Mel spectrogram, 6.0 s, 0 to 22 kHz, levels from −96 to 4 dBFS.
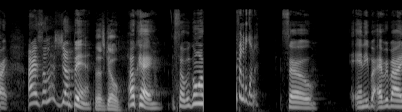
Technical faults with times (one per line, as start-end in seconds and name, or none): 1.02 microphone volume stepped up
3.04-3.54 playback stall
3.54-4.04 catch-up at higher speed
